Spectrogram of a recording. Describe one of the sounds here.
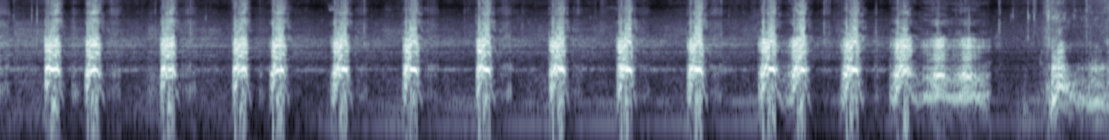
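A dog barks sharply again and again.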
